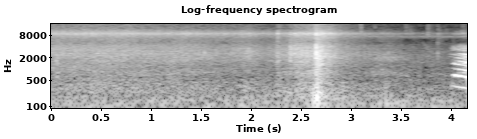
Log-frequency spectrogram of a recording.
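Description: Rustling and scuffing through grass as a water buffalo hauls a wooden cart over rough ground, with a single sharp knock about two and a half seconds in.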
